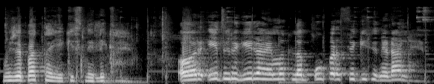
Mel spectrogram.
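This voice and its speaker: A man's voice: sits high, moderate pace, soft background music, natural voice. A man playing a gossipy complaining housewife. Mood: accusing. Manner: chatty, complaining, accusing. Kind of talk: comedy sketch acting.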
